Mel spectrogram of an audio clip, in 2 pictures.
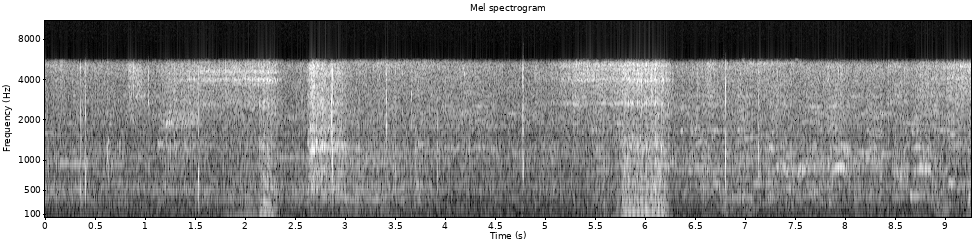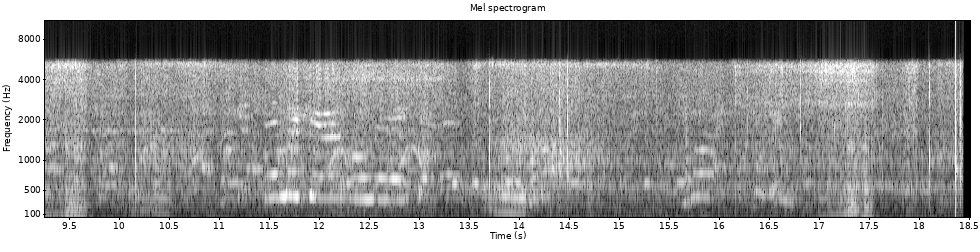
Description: This vid is basically PROOF that my uncle snores...and he says he doesn't snore...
